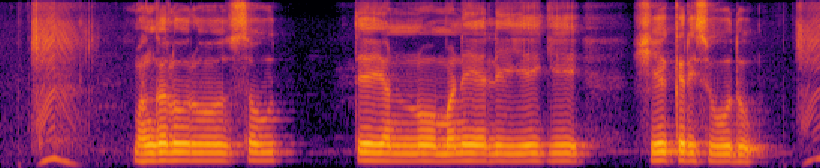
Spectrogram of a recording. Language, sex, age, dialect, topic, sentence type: Kannada, male, 51-55, Coastal/Dakshin, agriculture, question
